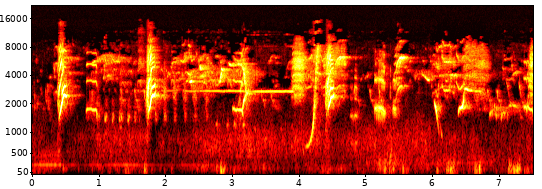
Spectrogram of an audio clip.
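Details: Lorikeets crowding a feeder during a feeding frenzy in Australia give piercing, rasping screeches and thin whistled notes that overlap in quick succession, with some low knocking sounds in the background.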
